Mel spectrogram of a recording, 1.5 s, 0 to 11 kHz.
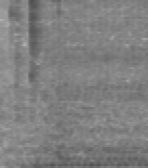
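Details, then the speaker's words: Honda Scoopy scooter with MIL code 52 (CKP) error, with the CKP wire connected to the relay's fuel-pump line: a brief starter whirr, then a smooth, even idle with no CKP error; the owner suspects the ECU's relay-driver ground. "normal Ya [Musik] teman-teman seperti ini sudah normal kita matikan dulu"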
